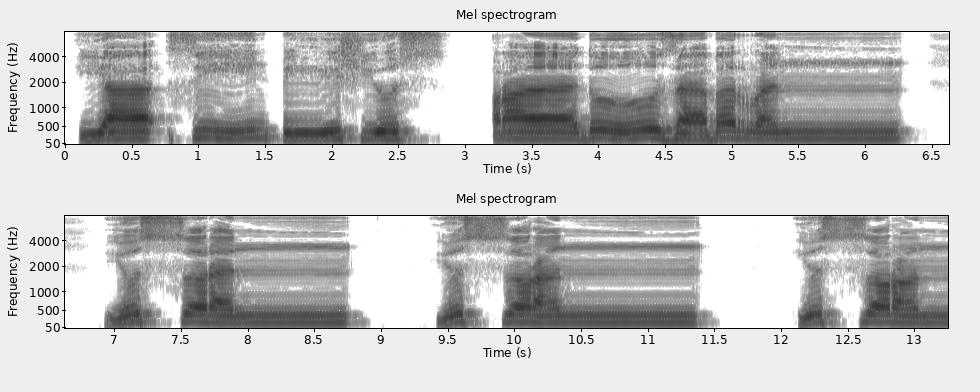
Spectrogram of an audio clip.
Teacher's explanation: اگلا لفظ یا سین پیش یس، یا سین پیش یس، پہلا یا پہ پیش، سین پہ جزم، یا سین پیش یس، را دو زبر رن، را کے ساتھ جو الف لکھا ہے یہ بھی پڑھا نہیں جاتا، صرف عربی رسم الخط میں لکھا جاتا ہے، اور را کو موٹا کر کے پور کر کے پڑھا جائے گا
